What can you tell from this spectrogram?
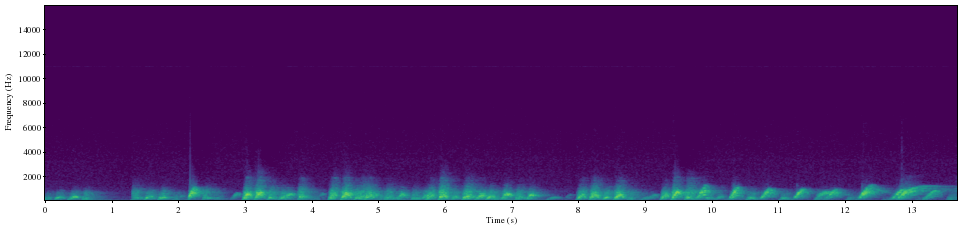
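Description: Large thin steel sheets flexed back and forth by hand like wobble boards, giving a loud warbling run of short swooping pitches that pauses briefly a couple of times.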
